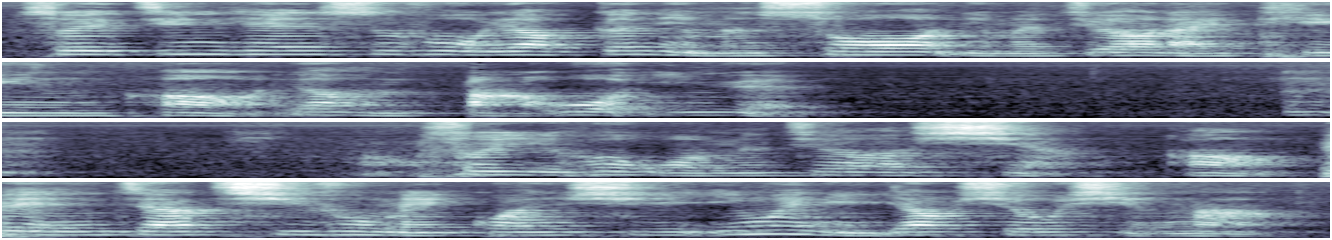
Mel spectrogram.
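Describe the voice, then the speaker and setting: A woman Buddhist teacher giving an unhurried dharma lecture to an audience, filling pauses with drawn-out "ah" sounds and putting questions to her listeners. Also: sits low, darkish tone. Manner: unhurried, with many drawn-out "ah" fillers; asks the audience questions and to raise hands. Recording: roomy hall sound, voice from a distance.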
